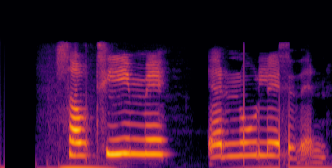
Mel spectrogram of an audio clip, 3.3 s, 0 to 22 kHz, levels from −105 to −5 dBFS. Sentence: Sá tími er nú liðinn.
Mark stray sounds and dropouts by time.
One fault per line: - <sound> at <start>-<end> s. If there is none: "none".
- dropout at 2.8-2.9 s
